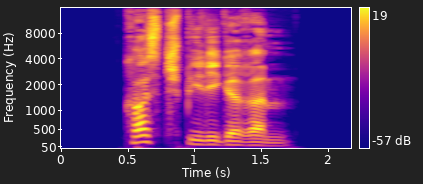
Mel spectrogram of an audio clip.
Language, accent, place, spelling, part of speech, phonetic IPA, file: German, Germany, Berlin, kostspieligerem, adjective, [ˈkɔstˌʃpiːlɪɡəʁəm], De-kostspieligerem.ogg
- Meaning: strong dative masculine/neuter singular comparative degree of kostspielig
